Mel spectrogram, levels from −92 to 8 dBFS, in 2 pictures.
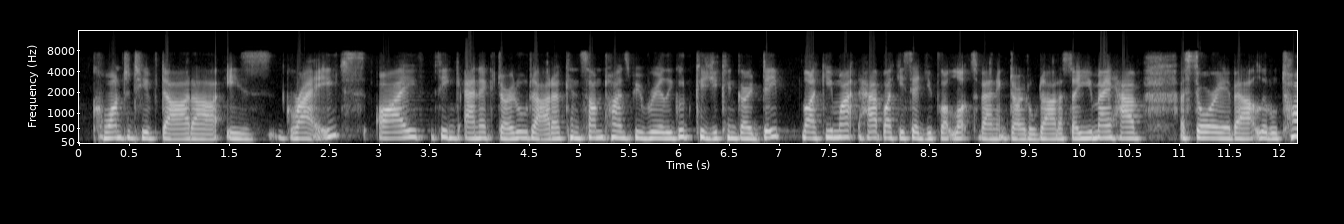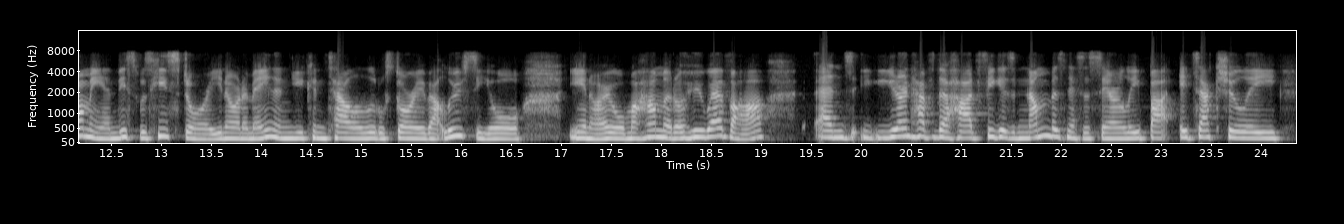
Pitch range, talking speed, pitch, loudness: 175-210 Hz, 195 wpm, 190 Hz, -20 LUFS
